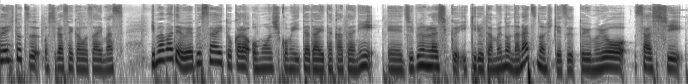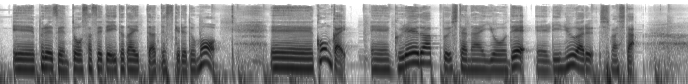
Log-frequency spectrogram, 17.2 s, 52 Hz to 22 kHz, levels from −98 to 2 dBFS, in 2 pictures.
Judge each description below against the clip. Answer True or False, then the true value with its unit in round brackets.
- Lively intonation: False (3.0 semitones)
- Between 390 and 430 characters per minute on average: False (340 characters per minute)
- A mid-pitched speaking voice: True (160 Hz)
